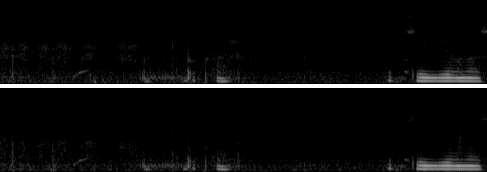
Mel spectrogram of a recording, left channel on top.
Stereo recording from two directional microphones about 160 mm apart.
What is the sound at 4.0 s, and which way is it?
Speech, 25° right (ahead or behind).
